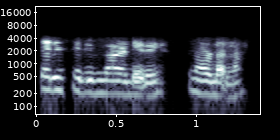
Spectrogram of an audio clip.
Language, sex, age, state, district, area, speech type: Kannada, female, 30-45, Karnataka, Gulbarga, urban, conversation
